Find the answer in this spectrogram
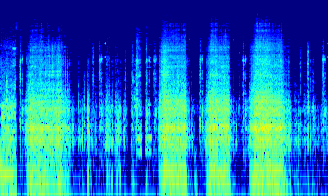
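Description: Domestic sewing machine running in four short bursts of about a second each, with pauses between them, stitching a basting seam through several fabric layers.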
